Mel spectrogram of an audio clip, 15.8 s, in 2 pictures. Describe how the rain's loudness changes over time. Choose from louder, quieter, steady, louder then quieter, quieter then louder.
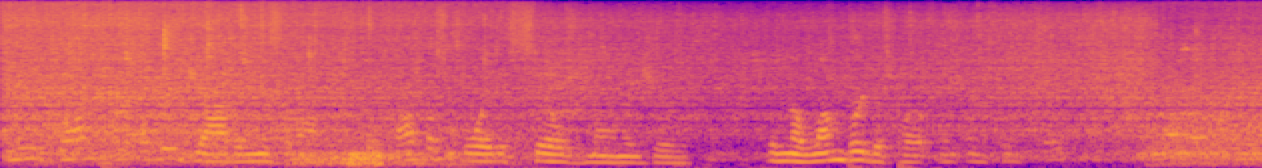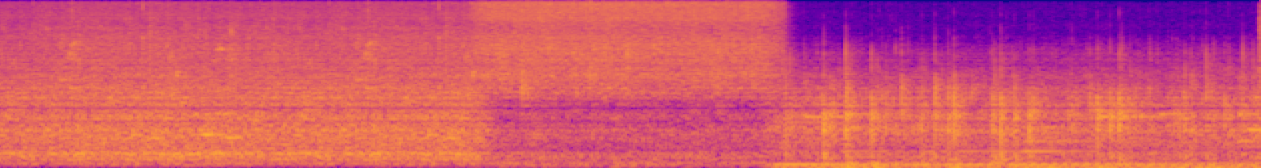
quieter then louder.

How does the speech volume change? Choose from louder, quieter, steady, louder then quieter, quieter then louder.
steady.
